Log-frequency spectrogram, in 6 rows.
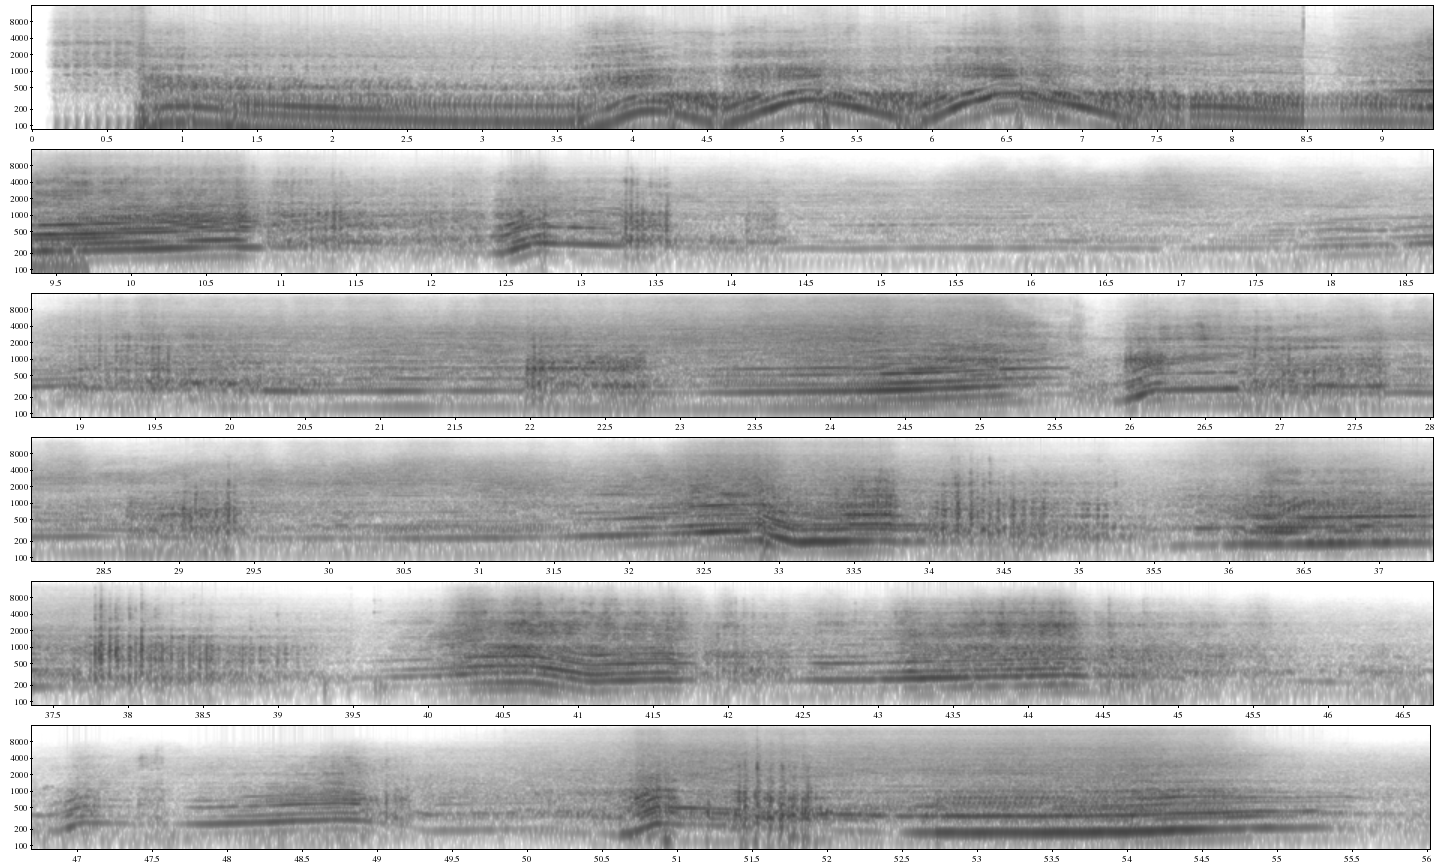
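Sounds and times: car engine accelerating: 0.1s - 11.4s, 46.8s - 55.5s.

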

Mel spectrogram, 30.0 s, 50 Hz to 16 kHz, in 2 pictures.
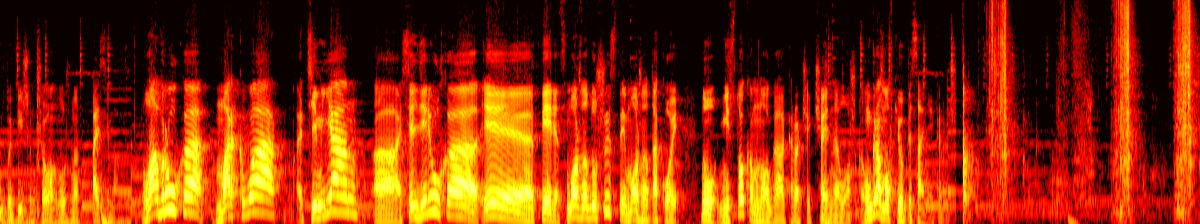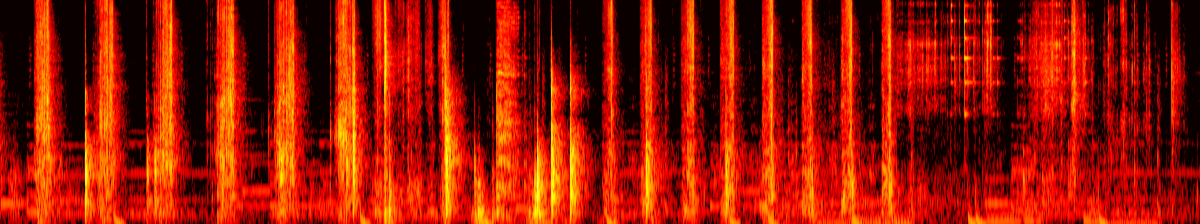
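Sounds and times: knife chopping on cutting board: 13.3s - 26.4s.

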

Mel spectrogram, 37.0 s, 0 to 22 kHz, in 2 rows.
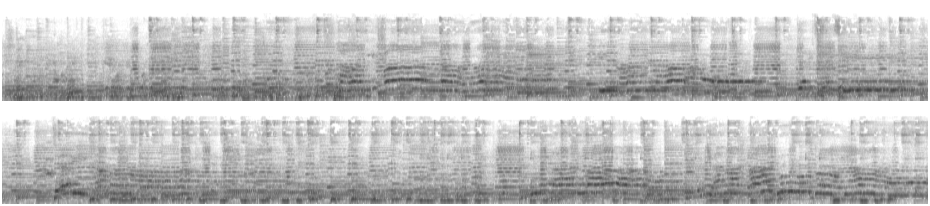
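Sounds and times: music backing track: 0.0s - 37.0s
woman singing into a microphone: 5.1s - 25.0s, 28.9s - 37.0s.

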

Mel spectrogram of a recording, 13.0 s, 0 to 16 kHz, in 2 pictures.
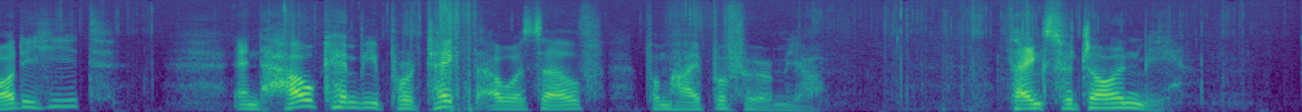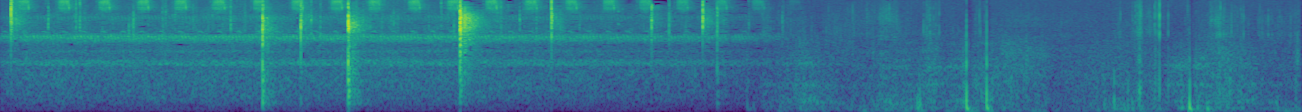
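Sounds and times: sharp clicks: 6.6s - 10.4s.

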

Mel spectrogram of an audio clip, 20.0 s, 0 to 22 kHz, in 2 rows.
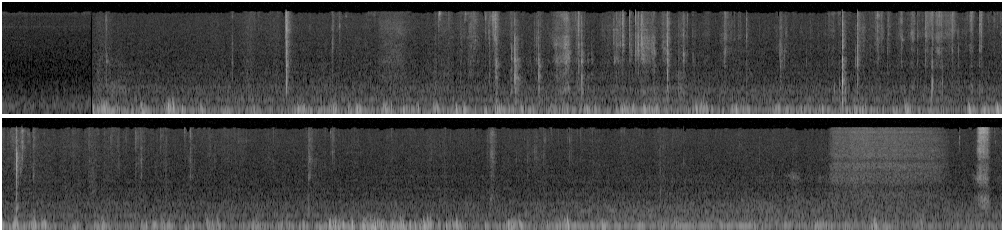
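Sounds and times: paper lid crinkling and rustling: 4.5s - 10.3s.

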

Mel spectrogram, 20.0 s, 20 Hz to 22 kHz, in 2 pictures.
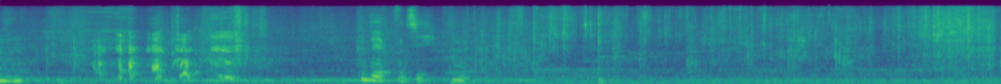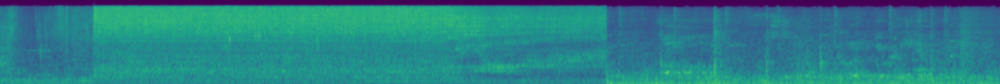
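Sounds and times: wet seaweed squishing in water: 5.3s - 10.8s
kitchen tap running: 11.0s - 15.8s.

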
